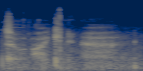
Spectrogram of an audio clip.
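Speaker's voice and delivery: soft, voiceless whisper.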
